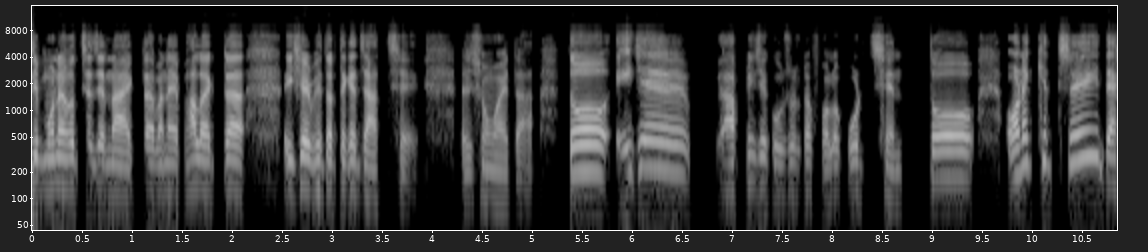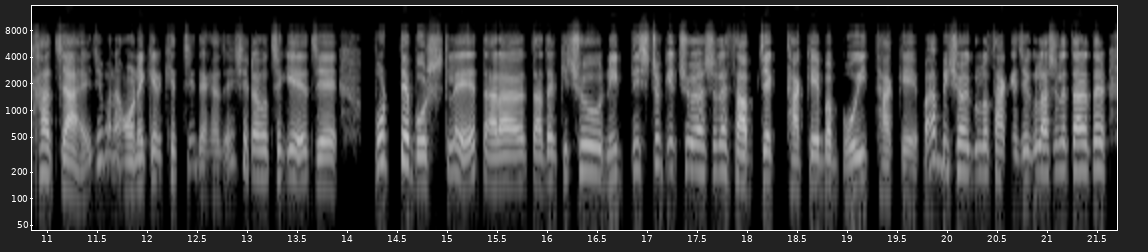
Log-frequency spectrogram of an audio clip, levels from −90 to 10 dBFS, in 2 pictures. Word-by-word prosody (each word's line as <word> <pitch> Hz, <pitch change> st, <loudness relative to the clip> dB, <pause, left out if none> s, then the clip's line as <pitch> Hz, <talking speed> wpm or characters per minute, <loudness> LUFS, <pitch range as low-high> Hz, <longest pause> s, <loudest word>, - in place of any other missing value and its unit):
যে -, -, +4 dB
মনে 145 Hz, +1 st, +3 dB
হচ্ছে 145 Hz, -, -3 dB
যে, -, -, +4 dB
না, 120 Hz, -, +4 dB
একটা 130 Hz, -, -5 dB
মানে 125 Hz, 0 st, -2 dB, 0.2 s
ভালো 140 Hz, 0 st, +1 dB
একটা 140 Hz, +2 st, 0 dB, 0.6 s
ইসের 145 Hz, +2 st, +3 dB
ভেতর 135 Hz, -1 st, -1 dB
থেকে 135 Hz, 0 st, +2 dB
যাচ্ছে 110 Hz, -, -2 dB, 0.6 s
এ -, -, -8 dB
সময়টা। 105 Hz, -2 st, -7 dB, 0.5 s
তো, 195 Hz, -, +3 dB, 0.5 s
এই 190 Hz, -, +2 dB
যে 230 Hz, -, 0 dB, 0.9 s
আপনি 160 Hz, -, -8 dB
যে -, -, -5 dB
কৌশলটা 130 Hz, 0 st, -12 dB
ফলো 110 Hz, +3 st, -8 dB
করছেন, 135 Hz, -5 st, -4 dB, 0.3 s
তো 170 Hz, -, -2 dB, 0.8 s
অনেক 245 Hz, 0 st, +2 dB
ক্ষেত্রেই 260 Hz, +3 st, +1 dB, 0.2 s
দেখা 155 Hz, +7 st, +3 dB, 0.2 s
যায় -, -, +6 dB
যে, -, -, -11 dB
মানে 315 Hz, -, -7 dB
অনেকের 150 Hz, +5 st, 0 dB
ক্ষেত্রেই 225 Hz, +7 st, -10 dB
দেখা 115 Hz, -1 st, -7 dB
যায় -, -, -14 dB
সেটা 180 Hz, -, -3 dB
হচ্ছে 175 Hz, +1 st, -4 dB
গিয়ে 180 Hz, -, +4 dB, 0.2 s
যে, 150 Hz, -, +3 dB, 0.5 s
পড়তে 260 Hz, +1 st, +2 dB
বসলে 385 Hz, -, +1 dB, 0.3 s
তারা 150 Hz, +1 st, +5 dB, 0.3 s
তাদের 155 Hz, +2 st, -2 dB
কিছু 200 Hz, +3 st, +2 dB, 0.3 s
নির্দিষ্ট 185 Hz, +6 st, +2 dB
কিছু 220 Hz, 0 st, +1 dB, 0.2 s
আসলে 200 Hz, +1 st, +1 dB
সাবজেক্ট 160 Hz, +2 st, +5 dB
থাকে 140 Hz, +3 st, +3 dB
বা 150 Hz, -, +2 dB
বই -, -, +2 dB, 0.2 s
থাকে -, -, 0 dB
বা -, -, -1 dB
বিষয়গুলো 205 Hz, -3 st, 0 dB
থাকে, 175 Hz, -1 st, +2 dB
যেগুলো 185 Hz, +3 st, -3 dB
আসলে 210 Hz, +2 st, 0 dB
তাদের 210 Hz, +1 st, +4 dB
165 Hz, 160 wpm, -26 LUFS, 135-210 Hz, 0.9 s, যায়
